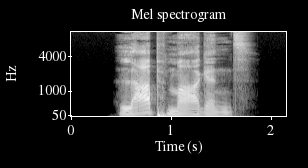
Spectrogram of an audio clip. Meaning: genitive singular of Labmagen
- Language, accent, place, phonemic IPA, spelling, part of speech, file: German, Germany, Berlin, /ˈlaːpˌmaːɡn̩s/, Labmagens, noun, De-Labmagens.ogg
